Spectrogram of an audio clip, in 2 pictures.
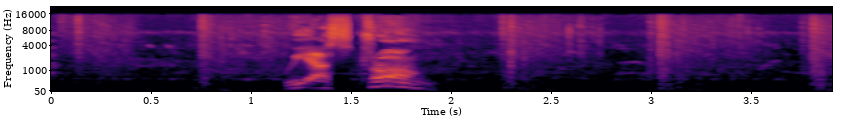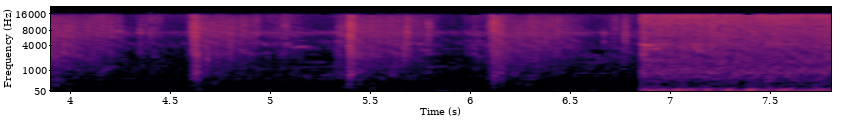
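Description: Footsteps crunch steadily on dry ground.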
